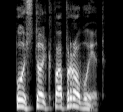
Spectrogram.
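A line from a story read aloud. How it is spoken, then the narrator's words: Sharp cutting reply. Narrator (Russian): резко оборвала Партинье размечтавшуюся дочь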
